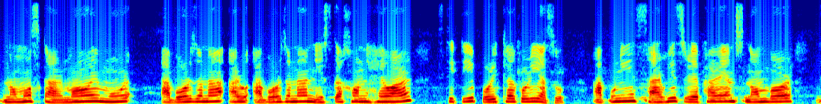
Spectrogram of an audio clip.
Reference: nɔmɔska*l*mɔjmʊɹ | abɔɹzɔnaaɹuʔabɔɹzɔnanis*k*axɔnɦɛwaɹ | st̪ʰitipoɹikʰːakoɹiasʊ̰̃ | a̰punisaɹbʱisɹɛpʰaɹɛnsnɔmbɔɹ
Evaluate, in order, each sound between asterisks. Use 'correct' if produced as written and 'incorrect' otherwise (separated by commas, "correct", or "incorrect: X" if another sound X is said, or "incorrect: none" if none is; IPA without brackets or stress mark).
incorrect: ɹ, correct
